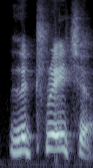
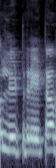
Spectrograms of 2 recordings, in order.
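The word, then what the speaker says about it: literature: लिटरेचर, बहुत लोग मैंने लिटरेचर को लिटरेटर बोलते हुए सुने.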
